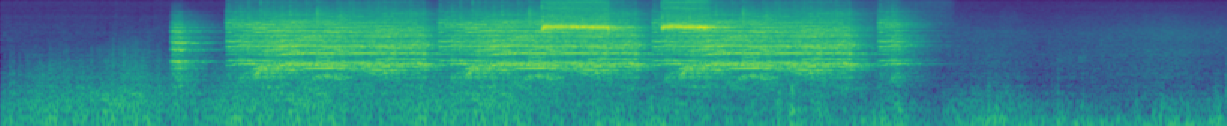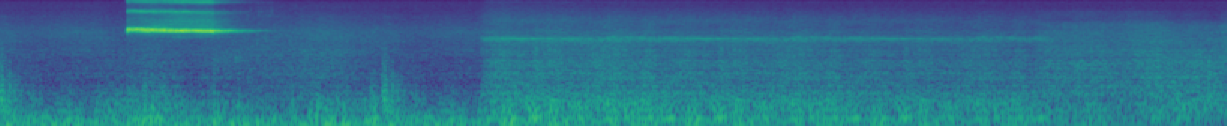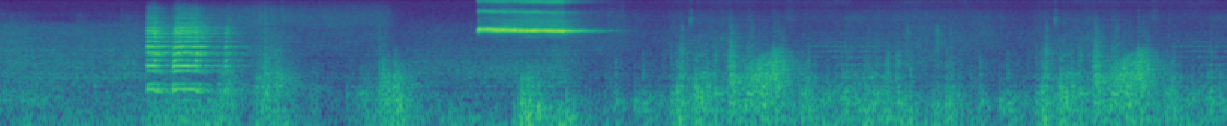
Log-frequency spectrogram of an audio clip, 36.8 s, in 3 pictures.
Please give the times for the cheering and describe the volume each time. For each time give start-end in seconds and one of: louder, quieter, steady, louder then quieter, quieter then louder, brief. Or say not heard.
1.7-9.0 steady.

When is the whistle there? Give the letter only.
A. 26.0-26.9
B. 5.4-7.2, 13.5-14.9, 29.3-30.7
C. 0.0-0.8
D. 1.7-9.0
B.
